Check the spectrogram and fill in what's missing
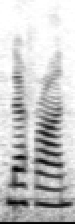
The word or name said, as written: nephron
